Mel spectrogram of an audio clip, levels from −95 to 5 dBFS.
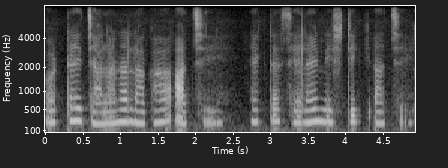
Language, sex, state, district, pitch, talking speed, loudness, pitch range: Bengali, female, West Bengal, Cooch Behar, 240 Hz, 95 wpm, -24 LUFS, 225-250 Hz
